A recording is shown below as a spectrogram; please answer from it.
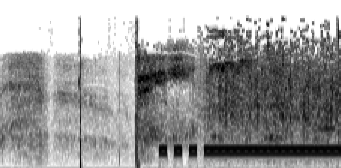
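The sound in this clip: A phone is dialed to put a call through to Scotland: a couple of sharp clicks, then a few short, bright keypad tones in quick succession, followed by a steady held tone to the end.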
